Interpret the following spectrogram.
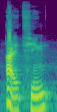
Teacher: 爱 is fourth tone and 情 is second tone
